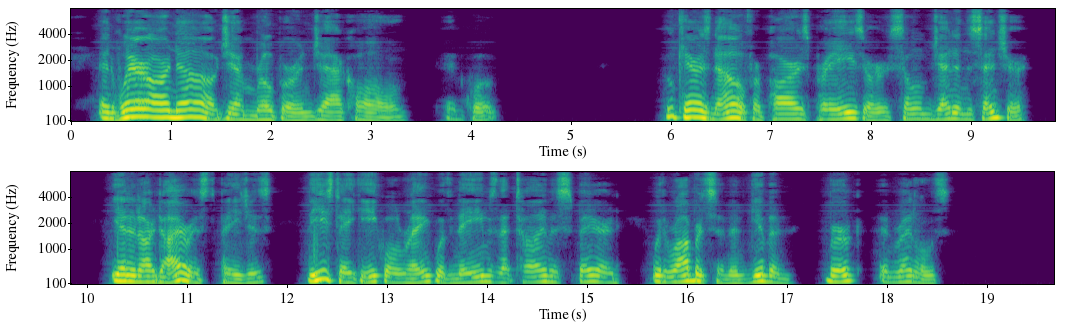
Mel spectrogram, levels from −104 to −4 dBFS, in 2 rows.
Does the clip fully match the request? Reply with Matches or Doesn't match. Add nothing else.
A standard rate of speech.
Doesn't match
